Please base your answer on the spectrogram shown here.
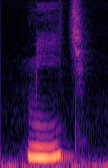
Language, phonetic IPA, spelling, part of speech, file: Czech, [ˈmiːt͡ʃ], míč, noun, Cs-míč.ogg
- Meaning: 1. ball (sports) 2. million crowns (million units of Czech currency)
